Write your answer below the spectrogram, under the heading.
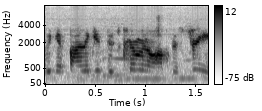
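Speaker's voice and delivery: normal talking voice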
